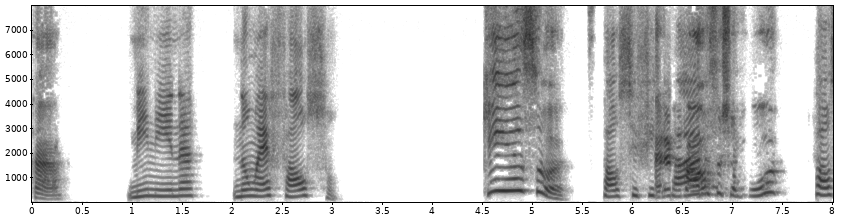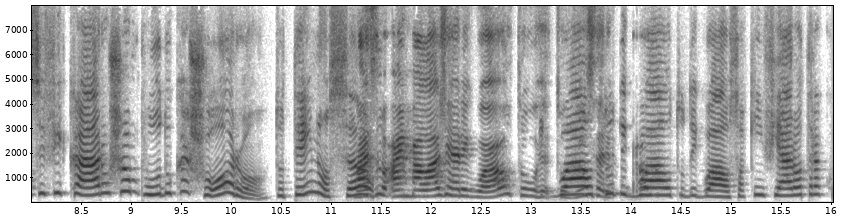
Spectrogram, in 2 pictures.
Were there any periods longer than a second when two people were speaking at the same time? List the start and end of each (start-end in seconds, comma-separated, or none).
13.1-14.3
